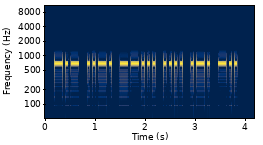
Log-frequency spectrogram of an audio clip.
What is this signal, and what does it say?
Morse code, heard as a keyed tone, about 22 wpm, 700 Hz. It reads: KF7HRD
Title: USA Callsign DE Callsign - 6 Characters - 22wpm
